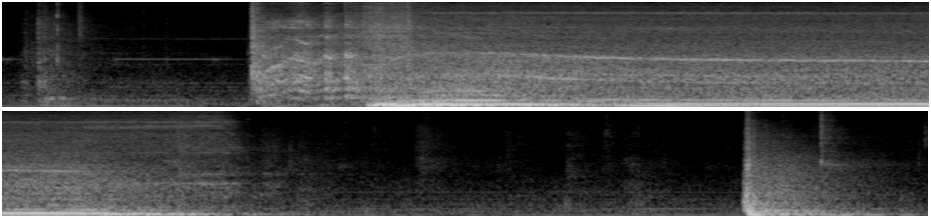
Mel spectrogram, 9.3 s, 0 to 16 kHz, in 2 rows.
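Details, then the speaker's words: 2001 Honda Accord restarting on its own battery after a few minutes of alternator charging following a jump; brisk crank catches within a second to steady run then shuts off, battery in decent shape and holds charge. "so that was it our battery is in decent shape it's good it holds the charge"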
